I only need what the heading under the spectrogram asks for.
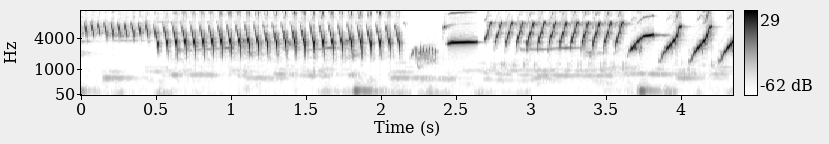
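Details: Singing canary, kept as a master tutor bird for young canaries learning to sing: a long rapid rolling trill, a short buzz, a clear whistle, then quick repeated chirps and rising sweeps.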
